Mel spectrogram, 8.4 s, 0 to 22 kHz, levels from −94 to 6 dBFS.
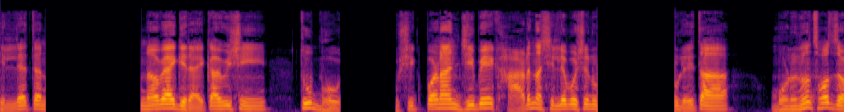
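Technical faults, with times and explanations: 0.45–1.41 s, 3.39–3.96 s and 5.96–6.75 s, rebuffering stall. The speech cuts to silence three times, for 0.96, 0.57 and 0.78 s. The player ran out of downloaded audio and waited for more. Each time, playback resumes exactly where it stopped. Nothing is lost, but time is added.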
